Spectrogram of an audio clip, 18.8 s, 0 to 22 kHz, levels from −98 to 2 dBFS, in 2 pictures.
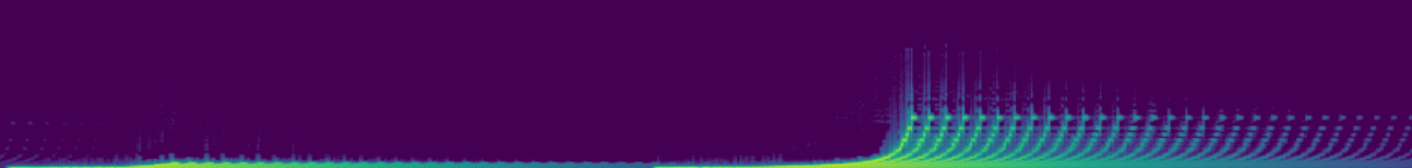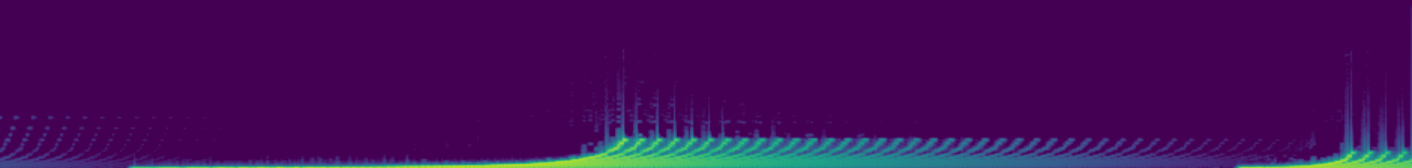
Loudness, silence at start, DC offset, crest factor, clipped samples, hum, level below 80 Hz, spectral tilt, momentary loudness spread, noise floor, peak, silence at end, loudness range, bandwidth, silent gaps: -13 LUFS; 0.05 s; under 0.1%; 14 dB; under 0.1%; none; -22 dBFS; -6.5 dB/octave; 20 LU; -80 dBFS; 0 dBFS; 0 s; 15 LU; 7.2 kHz; none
